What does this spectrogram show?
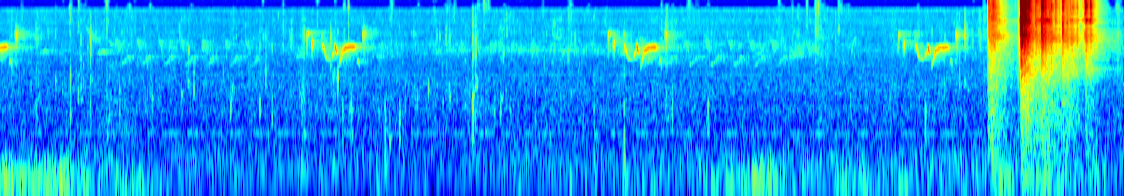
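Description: A bird calls about every three seconds, each call a quick falling note, sometimes followed by a short rapid chatter. About ten seconds in, a loud clattering noise lasts about a second.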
